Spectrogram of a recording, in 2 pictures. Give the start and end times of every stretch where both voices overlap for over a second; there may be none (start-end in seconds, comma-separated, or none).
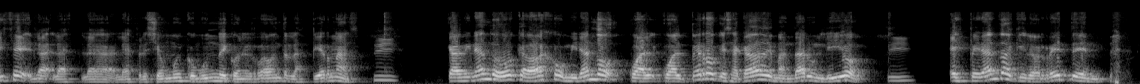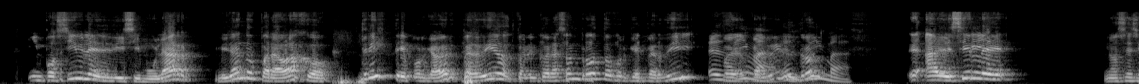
18.5-19.7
